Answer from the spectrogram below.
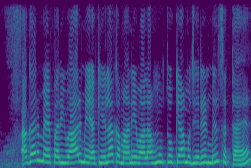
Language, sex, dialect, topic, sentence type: Hindi, female, Hindustani Malvi Khadi Boli, banking, question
